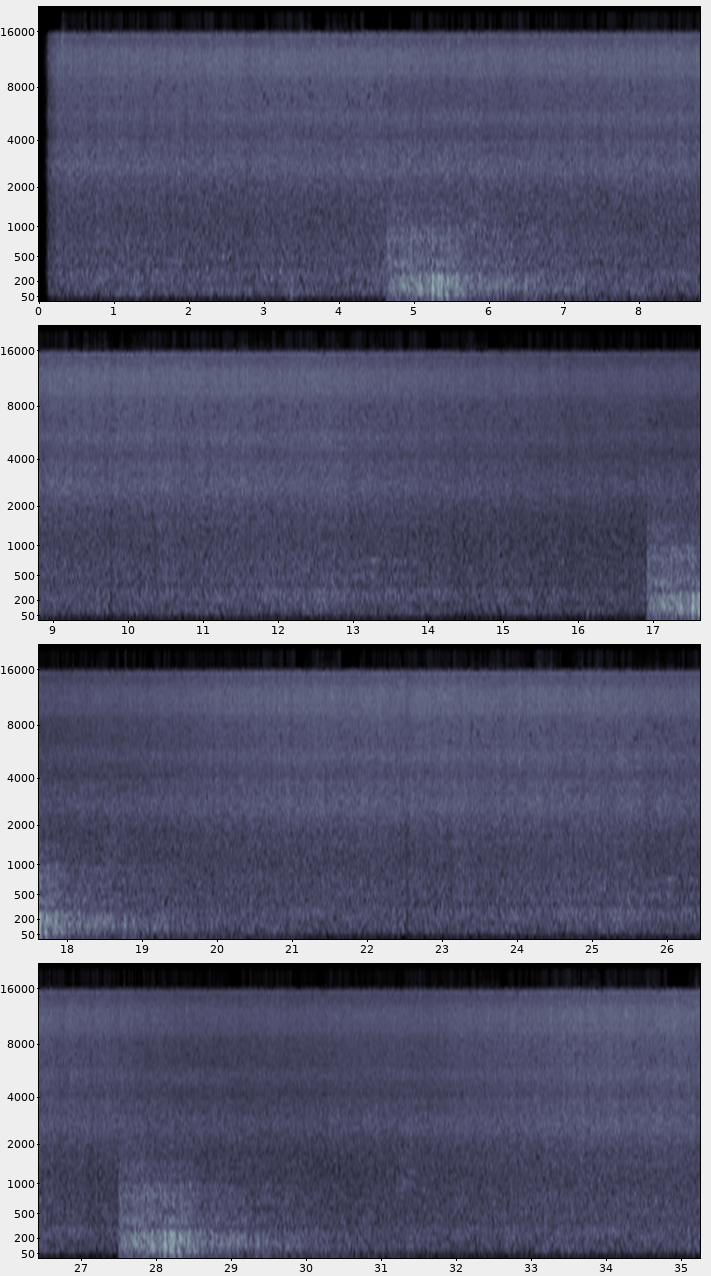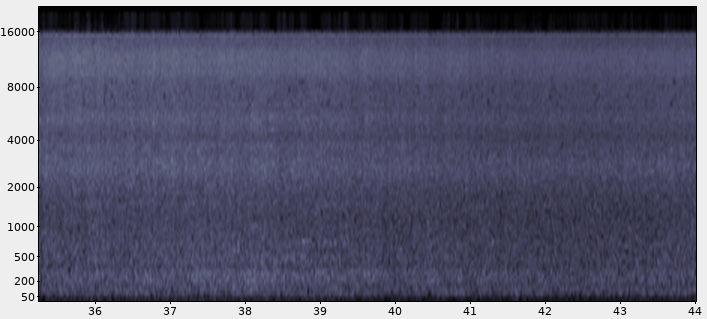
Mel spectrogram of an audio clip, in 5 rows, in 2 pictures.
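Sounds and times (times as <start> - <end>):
heavy rain falling: 0.2 - 42.2
thunder rumbling low: 4.6 - 8.7, 17.0 - 21.0, 27.5 - 31.2.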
